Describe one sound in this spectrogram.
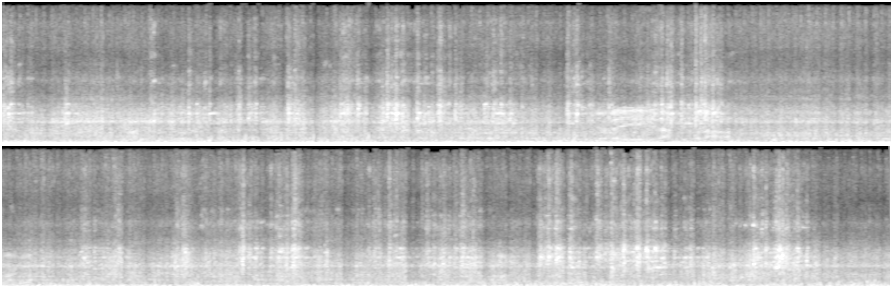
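A bus engine rumbles steadily up close.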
